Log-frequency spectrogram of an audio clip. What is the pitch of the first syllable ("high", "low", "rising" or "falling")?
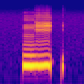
falling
